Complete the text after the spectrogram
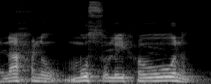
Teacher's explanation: قالوا انما نحن مصلحون، اب اس کو نہ نہیں کرنا، یہ ہا ہے، ہا ہے جو حلق کے اوپر والے حصے سے ادا ہوتا ہے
